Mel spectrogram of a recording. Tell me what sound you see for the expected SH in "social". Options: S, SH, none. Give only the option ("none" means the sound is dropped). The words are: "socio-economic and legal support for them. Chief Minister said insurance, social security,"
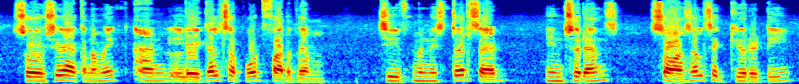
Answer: SH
